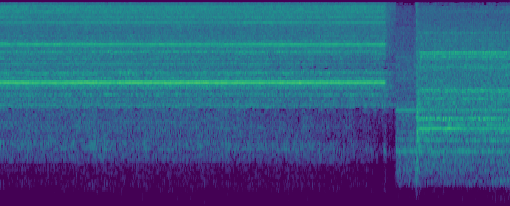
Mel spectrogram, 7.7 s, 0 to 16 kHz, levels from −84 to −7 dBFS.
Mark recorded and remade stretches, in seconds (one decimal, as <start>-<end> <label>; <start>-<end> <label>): 0.0-7.7 recorded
